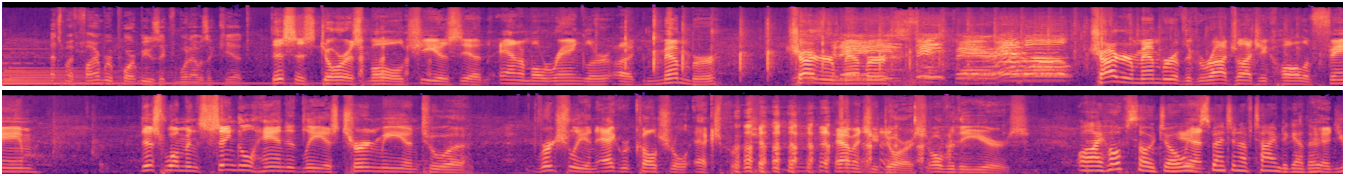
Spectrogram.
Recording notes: Day 1 from the MN State Fair!!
